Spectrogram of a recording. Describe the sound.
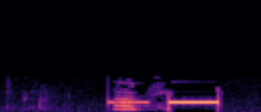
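Telephone tones announce an incoming call: a short chord-like beep, then a longer steady single beep, loud and alone with no talk.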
